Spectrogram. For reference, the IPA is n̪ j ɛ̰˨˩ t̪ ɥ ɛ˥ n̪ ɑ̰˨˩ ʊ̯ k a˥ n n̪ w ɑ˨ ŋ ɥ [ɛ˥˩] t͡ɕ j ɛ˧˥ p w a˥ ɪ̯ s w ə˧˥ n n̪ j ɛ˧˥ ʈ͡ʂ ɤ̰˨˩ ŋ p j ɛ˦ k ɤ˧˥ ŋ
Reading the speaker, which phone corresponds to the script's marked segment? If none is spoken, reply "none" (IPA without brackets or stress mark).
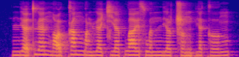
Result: ɛ˧˥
